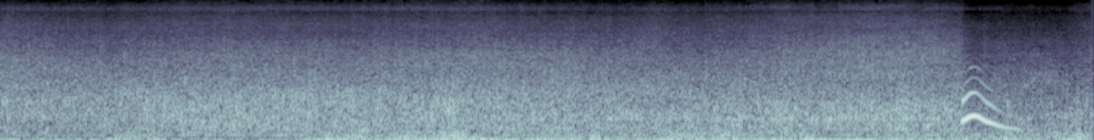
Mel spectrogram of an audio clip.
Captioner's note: water rushing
